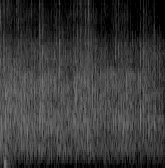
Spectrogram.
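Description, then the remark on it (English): An audience applauds, many hands clapping together in a dense, steady wash of crisp claps that holds an even loudness throughout, with no voices heard. “Yeah, clap like you mean it.”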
